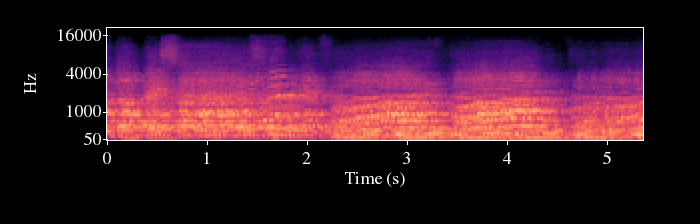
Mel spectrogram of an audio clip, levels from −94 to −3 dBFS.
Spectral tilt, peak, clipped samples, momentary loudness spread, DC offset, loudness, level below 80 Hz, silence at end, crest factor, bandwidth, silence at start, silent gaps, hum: -6.5 dB/octave; -8 dBFS; under 0.1%; 6 LU; under 0.1%; -22 LUFS; -44 dBFS; 0 s; 14 dB; 14.5 kHz; 0 s; none; none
